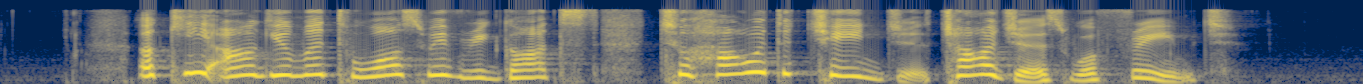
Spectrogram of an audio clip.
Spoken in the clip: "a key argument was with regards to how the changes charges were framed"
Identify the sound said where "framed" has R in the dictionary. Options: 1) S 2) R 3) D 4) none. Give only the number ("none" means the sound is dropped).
2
